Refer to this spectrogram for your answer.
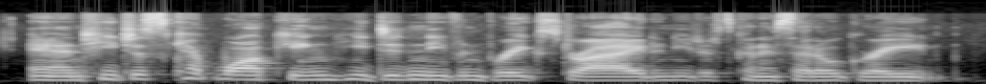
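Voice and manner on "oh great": plain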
